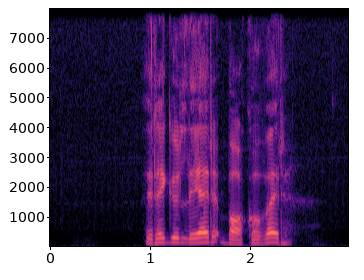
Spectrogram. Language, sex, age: Norwegian, male, 41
